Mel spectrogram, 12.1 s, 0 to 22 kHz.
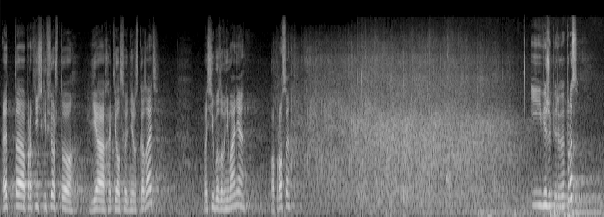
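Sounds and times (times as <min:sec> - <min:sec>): audience applauding: 0:05.9 - 0:10.5.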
